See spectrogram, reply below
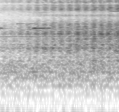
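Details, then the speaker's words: Cough assist machine (mechanical insufflation-exsufflation) with oscillator on a patient, insufflation phase: steady rushing airflow with fast rhythmic ta-ta-ta flutter as air is pushed in to shake the lungs. "And you might hear the kind of ta-ta-ta-ta-ta-ta on his. This has an oscillator feature that also serves the purpose of shaking his lungs. You can hear it when it goes in."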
